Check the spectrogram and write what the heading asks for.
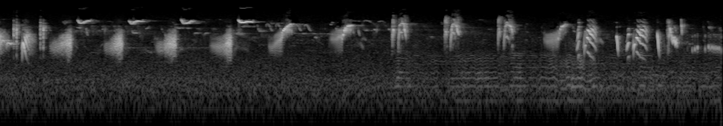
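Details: Marsh warbler imitating other birds: evenly spaced, upslurred whistled notes roughly every three quarters of a second, then a quicker jumble of sharp chips and trills.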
